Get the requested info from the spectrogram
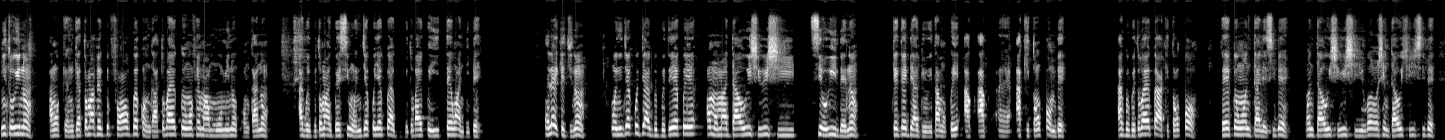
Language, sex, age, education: Yoruba, male, 30-45, tertiary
